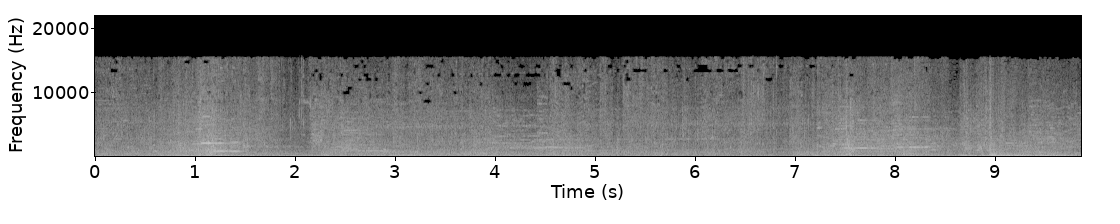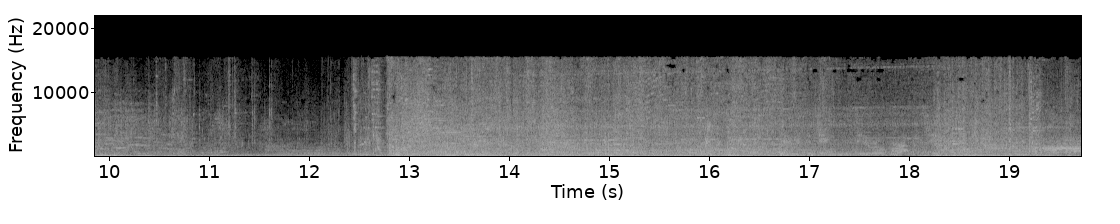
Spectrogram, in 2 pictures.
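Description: Gunfire bursts out in sharp blasts.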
